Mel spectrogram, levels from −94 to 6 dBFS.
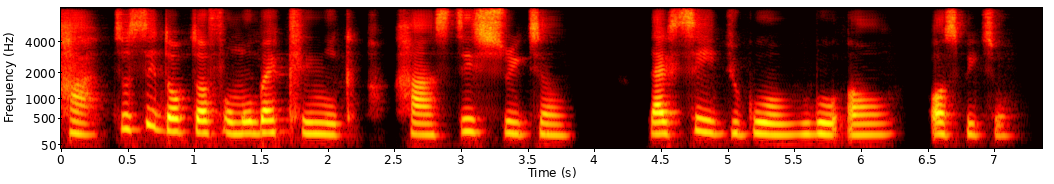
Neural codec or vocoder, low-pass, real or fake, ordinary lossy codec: codec, 16 kHz, about 1 kbps, DyCAST, with the encoder's durations; none; fake; none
